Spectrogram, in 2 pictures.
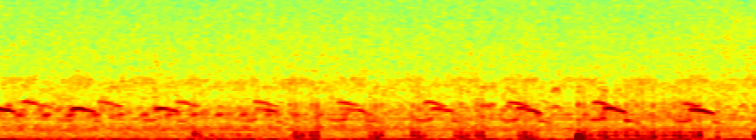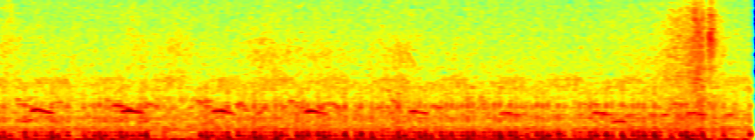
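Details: Balkan spadefoot, Pelobates balcanicus balcanicus, one of three seen, mainland Greece: low clucking pulses in short rapid series repeating throughout, over steady higher chirping calls from other animals and one sharp click near the middle.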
